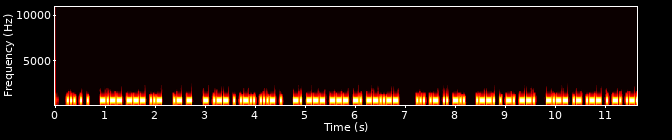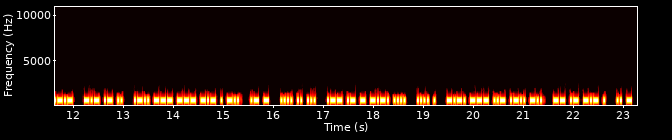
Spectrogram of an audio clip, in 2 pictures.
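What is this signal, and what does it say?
Morse code, heard as a keyed tone, about 36 wpm, 600 Hz. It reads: SEE YOU AT TWELVE NOON, SAID PENG YAWEN. KAI LOOKED AT HIS WATCH HE COULD MAKE IT
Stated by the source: Morse practice at 35 wpm from CW med Gnister, sending Ken Follett's novel Never in English.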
